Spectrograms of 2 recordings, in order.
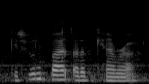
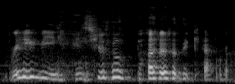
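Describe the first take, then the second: First: Said in the usual way. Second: High, loud call to the pet; calling the cat. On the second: Real, not acted. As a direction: call the cat off, half laughing.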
